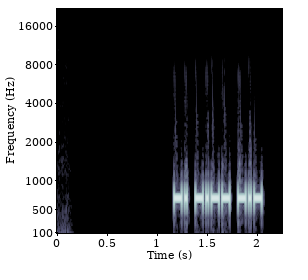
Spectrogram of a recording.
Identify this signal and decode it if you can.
Morse code, heard as a keyed tone, about 46 wpm, 700 Hz. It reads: NYK
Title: USA Call Sign Postfixes - 3 Letters 45wpm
